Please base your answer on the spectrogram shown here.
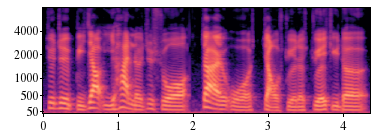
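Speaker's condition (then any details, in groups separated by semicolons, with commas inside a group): Hearing impairment, high-frequency hearing loss; mild, high pitches barely heard, misses teammates' calls without assistive device, uses hand signals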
